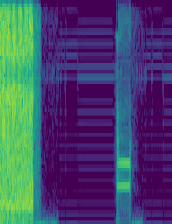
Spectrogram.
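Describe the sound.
A single short two-toned telephone dialing beep sounds after a brief burst of static-like noise and a pause of about a second.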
